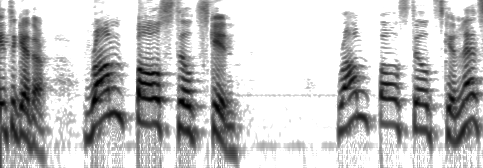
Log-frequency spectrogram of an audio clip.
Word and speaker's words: Rumpelstiltskin: help me remember it it's Rumpelstiltskin four syllables okay let's try it together rum ball still skin let's say it together Rumpelstiltskin Rumpelstiltskin let's say three times really quickly Rumpelstiltskin Rumpelstiltskin Rumpelstiltskin well done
